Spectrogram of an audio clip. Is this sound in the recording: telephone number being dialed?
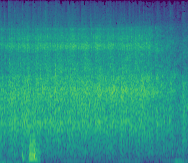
no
